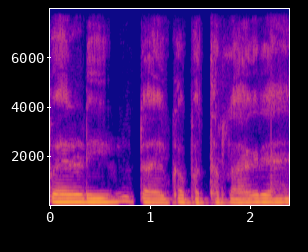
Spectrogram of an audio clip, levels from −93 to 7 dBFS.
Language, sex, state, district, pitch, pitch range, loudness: Marwari, male, Rajasthan, Churu, 145 Hz, 135-150 Hz, -22 LUFS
